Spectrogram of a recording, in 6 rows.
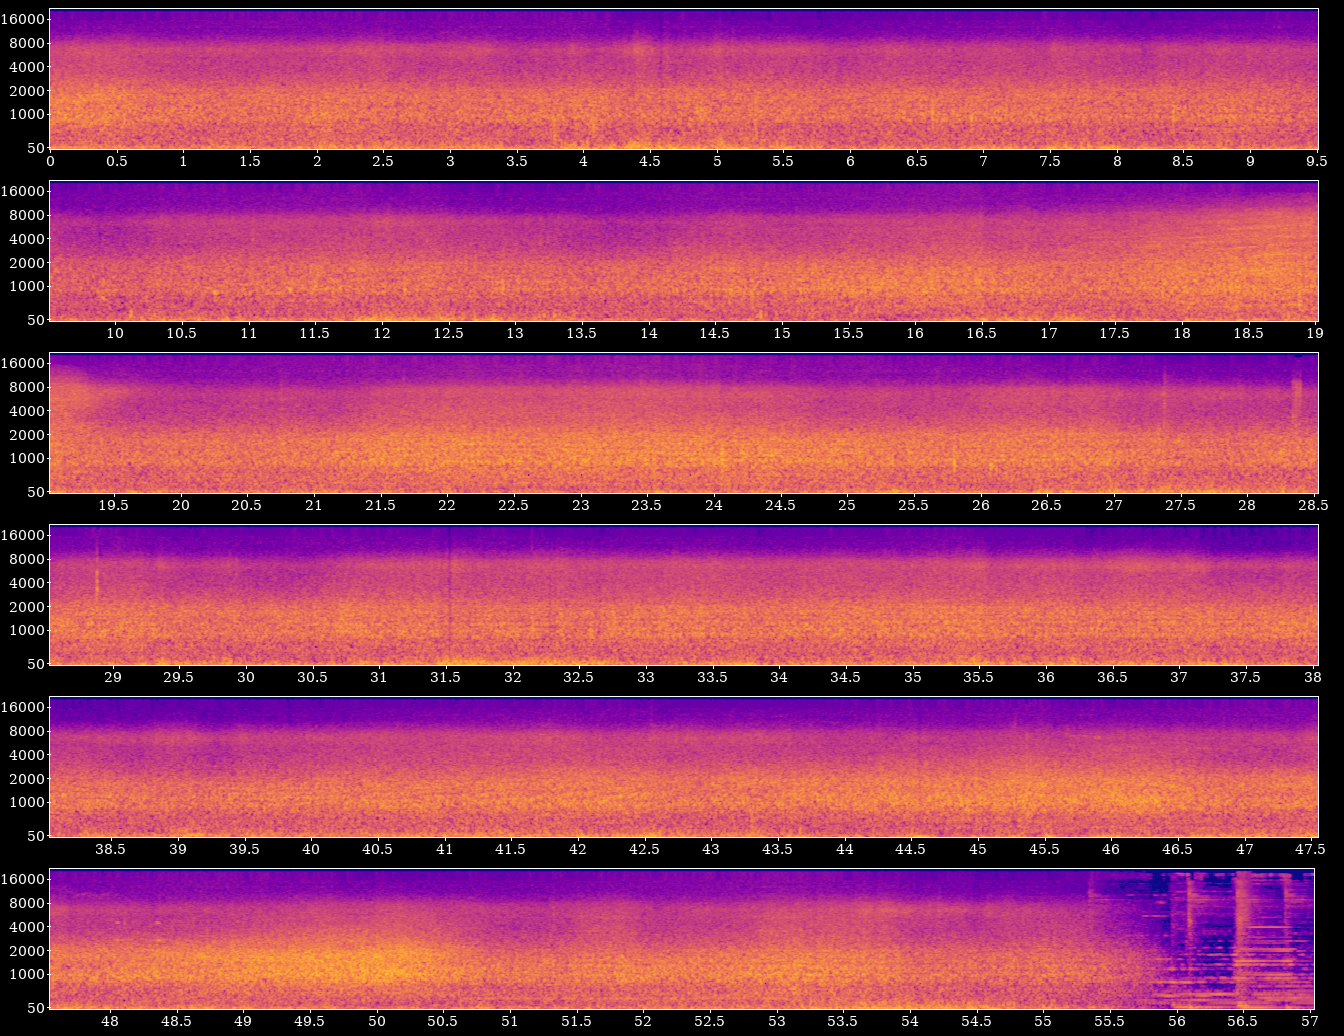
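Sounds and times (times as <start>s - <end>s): road and traffic rumble: 0.0s - 55.8s
wind noise on microphone: 0.0s - 55.8s
rising whoosh: 14.8s - 23.6s, 48.9s - 55.9s.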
